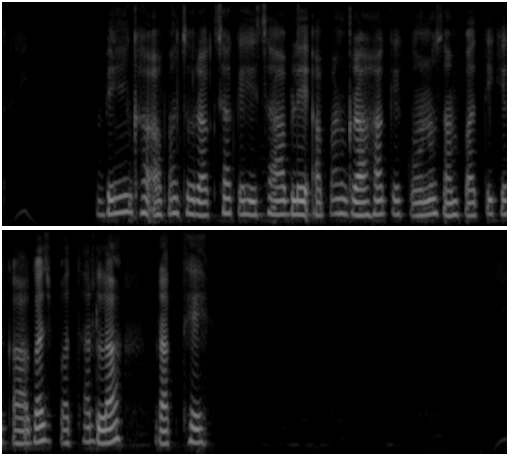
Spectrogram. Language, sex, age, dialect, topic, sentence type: Chhattisgarhi, female, 60-100, Eastern, banking, statement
